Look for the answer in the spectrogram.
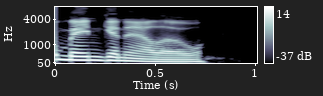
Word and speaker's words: Manganiello: Joe Magliano, I wrote this down so I could get the... – How dare you mispronounce that name. – Joe Manganiello. Joe Manganiello.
